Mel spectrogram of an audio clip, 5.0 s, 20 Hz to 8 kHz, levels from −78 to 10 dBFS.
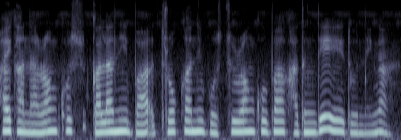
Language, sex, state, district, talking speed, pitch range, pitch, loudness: Garo, female, Meghalaya, West Garo Hills, 85 wpm, 200-225 Hz, 215 Hz, -16 LUFS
